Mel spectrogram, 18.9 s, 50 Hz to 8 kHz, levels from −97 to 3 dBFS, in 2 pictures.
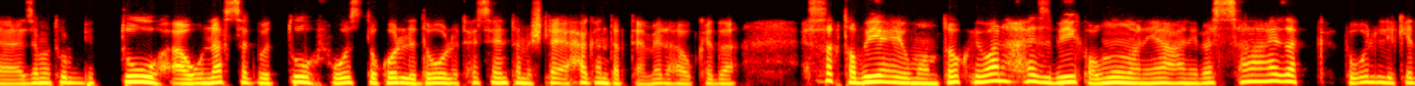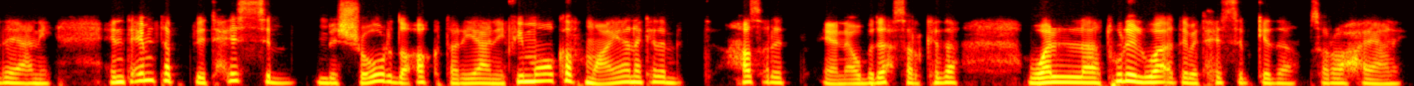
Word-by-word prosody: زي 150 +3 -2
ما 165 - +2
تقول 180 +1 -2
بتتوه 195 +2 +2
أو 150 +1 +2
نَفْسك 180 -1 +1
بتتوه 165 +4 0
في 160 - -11
وِسط 170 -1 0
كلّ 170 -1 +1
دُول 160 +2 0
وتحس 170 +3 -5
إن - - +4
أنت 175 +1 -1
مش 165 +2 -1
لاقي 160 -3 0
حاجة 175 0 -2
أنت 160 -2 0
بتعملها 145 +1 -6
وكده، 145 +1 -6 0.4
إحساسك 245 - -1
طبيعي 190 +1 +4
ومنطقي 165 +5 0
وأنا 230 +2 +3
حاسس 210 -4 0
بيك 185 +3 +2
عمومًا 170 +2 +3
يعني، 160 -1 -1
بس 170 +3 0
أنا 215 +2 +2
عايزك 220 -2 +2 0.3
تقول 185 +3 -2
لي 170 - -2
كده 175 0 -3
يعني 150 -1 -3 0.4
أنت 195 +3 +3
إمتى 245 +1 +3 0.2
بتحس 210 +4 -2 0.3
بالشعور 165 +6 +1
ده 155 -6 0
أكتر 155 -4 -3
يعني، 155 -1 -2
في 205 - +1
مواقف 230 0 +3
معيّنة 175 +6 +1
كده 195 0 -2
بت 170 -1 -5 0.3
حصلِت، 185 -3 -1 0.2
يعني 140 -2 0
أو 145 - -2
بتحصل 165 +1 -1
كده؟ 175 +4 -2 0.5
والّا 180 +1 +5
طول 230 +7 +2
الوقت 190 -4 +4
بتحس 165 +1 -4
بكده 155 -2 -5
بصراحة 160 0 -4
يعني؟ 140 -1 -4
170 Hz, 190 wpm, -21 LUFS, 155-190 Hz, 0.5 s, والّا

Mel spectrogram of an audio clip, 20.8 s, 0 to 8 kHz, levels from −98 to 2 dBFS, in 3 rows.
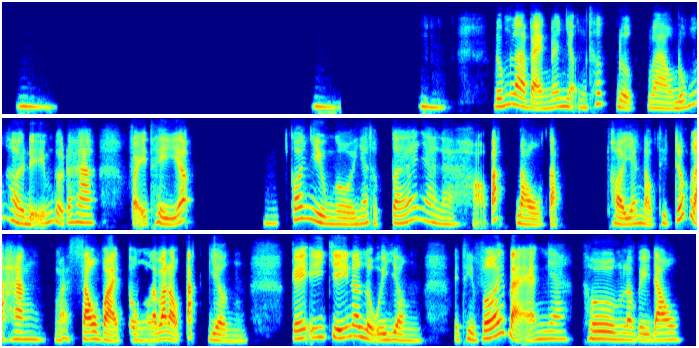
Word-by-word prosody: Ừm. 200 -3 -9 2.6
Ừm. 200 -3 -10 0.8
Ừm, 190 -4 -9 0.5
đúng 215 +5 -3
là 255 -5 +4
bạn 165 -3 +1
đã 195 - -5
nhận 210 -3 -5
thức 280 +6 -8
được 170 -6 -4
vào 165 -3 -4
đúng 185 - -6
thời 205 -9 +1
điểm 220 +7 -3
rồi - - -1
đó 210 - -4
ha. 210 -2 +3 0.4
Vậy - - 0
thì 160 -2 -1
á, 405 - +3 0.7
ừm, 190 -1 -12
có 290 - +2
nhiều 275 -11 0
người 165 -2 -3
nha, 190 +2 -4
thực 195 -5 -14
tế 220 +9 -1
nha, 250 -7 -6
là 170 -3 -8
họ - - -7
bắt - - +4
đầu 160 -5 +1
tập - - 0 0.5
thời 155 - +3
gian 180 +3 -2
đầu 185 - -3
thì 200 - -8
rất - - +1
là - - +5
hăng 190 -2 0
mà 215 - -7
sau 195 +1 +5
vài 185 -6 +7
tuần 165 -1 -5
là 165 - +3
bắt 200 - +7
đầu - - +5
tắt 230 - +3
dần, 150 -5 -2 0.5
cái 210 +3 +5
ý 245 +2 -1
chí 230 -1 +6
nó 275 0 +4
lụi 170 -9 +1
dần. 160 -4 -2 0.3
Vậy 170 - -9
thì 195 -2 -3
với 215 - +6
bạn 195 - +3
nha, 200 -1 -5 0.2
thường 200 -3 +1
là 175 -1 0
vì 165 -1 -4
đâu? 175 +1 +2
195 Hz, 185 wpm, -21 LUFS, 170-215 Hz, 2.6 s, vài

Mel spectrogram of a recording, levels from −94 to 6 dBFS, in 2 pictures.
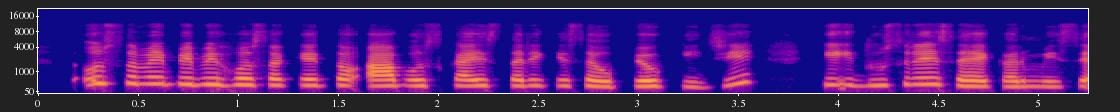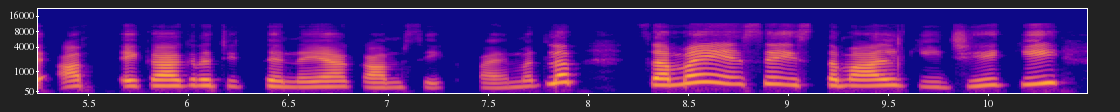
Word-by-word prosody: तो - - -5
उस 360 0 -1
समय 340 -1 -1
पे 320 -1 -1
भी 315 0 0
हो 300 0 +2
सके 280 -1 -2
तो 280 +1 -1
आप 260 0 +5
उसका 260 0 -2
इस 265 0 0
तरीके 260 0 -4
से 255 0 -2
उपयोग 240 +1 +2
कीजिए, 225 - -7 0.3
कि 300 0 -5
दूसरे 280 +4 -3
सहकर्मी 235 -4 -1
से 220 - -4
आप 240 +2 0 0.2
एकाग्र 260 +2 +3
चित्त 240 -3 -18
से 245 - +1
नया 225 +1 -1
काम 200 -3 -4
सीख 195 -2 -17 0.2
पाएँ। 185 0 -10
मतलब 250 - +2 0.4
समय 370 +8 +8
ऐसे 335 +1 -2
इस्तेमाल 275 -1 +2
कीजिए 240 +2 -8
कि 320 +6 +1
265 Hz, 190 wpm, -24 LUFS, 235-300 Hz, 0.4 s, समय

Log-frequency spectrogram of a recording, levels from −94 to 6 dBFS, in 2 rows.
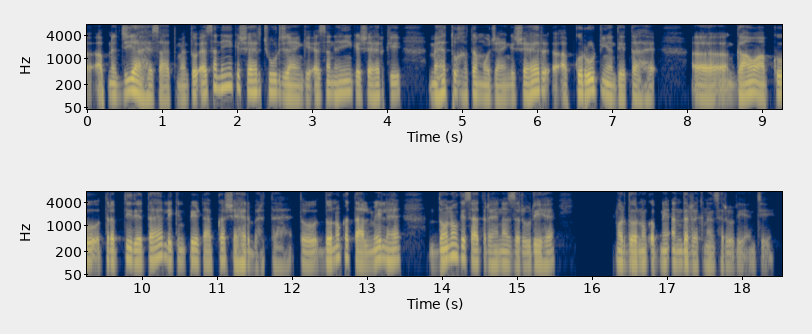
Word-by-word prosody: आपने 110 -1 0
जिया 130 +6 +5
है 95 -1 -1
साथ 90 -1 0
में। 95 0 -5
तो 115 - +3
ऐसा 125 +9 +3
नहीं 170 +2 +1
है 190 - +1
कि 180 -1 -2
शहर 130 -3 +2
छूट 130 -2 -1
जाएँगे, 100 -4 0
ऐसा 100 +4 0
नहीं 115 +2 -2
है - - -2
कि 110 - +1
शहर 105 +1 0
की 115 0 -2 0.4
महत्व 125 +5 +1
खत्म 105 +1 0
हो 100 -1 -1
जाएँगे। 95 +1 -4
शहर 120 +7 +3
अ, - - -2
आपको 125 - +1
रोटियाँ 120 -5 +3
देता 95 0 -1
है। 95 0 -4
अ, - - -8 0.6
गाँव 105 +5 +4
आपको 110 +3 +1 0.2
तृप्ति 115 +4 0
देता 110 +2 +1
है 150 +4 +2
लेकिन 115 -2 -3
पेट 115 -3 0
आपका 105 +4 -2
शहर 105 0 -1
भरता 90 0 -15
है। - - -18
तो 100 +1 0
दोनों 120 +6 +4
का - - +4
तालमेल 110 +6 +2
है, 120 +1 0 0.4
दोनों 120 +11 +3
के 140 -2 +1
साथ 110 -4 +1
रहना 100 +1 -3
ज़रूरी 95 +2 -2
है 100 +3 -4 0.9
और 105 - +2
दोनों 105 0 +1
को - - +1
अपने 105 +2 -4
अंदर 105 -1 +1
रखना 95 -1 -7
ज़रूरी - - -7
है। - - -15
जी। - - -13
110 Hz, 195 wpm, -23 LUFS, 100-120 Hz, 0.9 s, जिया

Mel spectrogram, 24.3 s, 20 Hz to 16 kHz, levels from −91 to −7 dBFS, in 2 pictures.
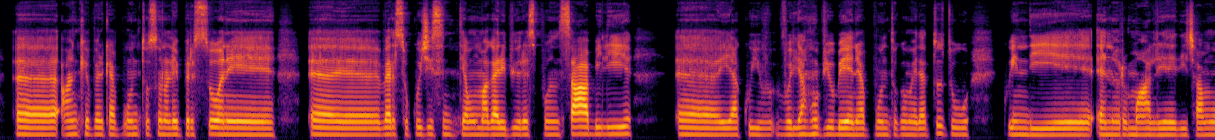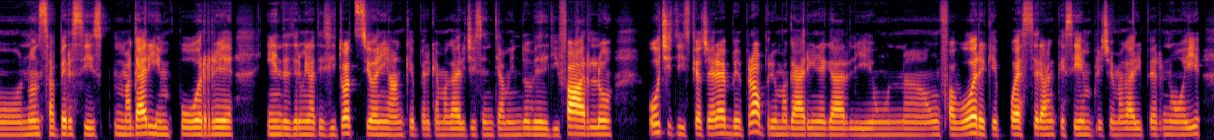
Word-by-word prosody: uhm, 175 -1 +2
anche 180 +1 -4
perché 175 0 -3
appunto 180 +1 -7
sono 180 0 -1
le 175 0 -1
persone, 175 -1 +1 0.3
ehm, 170 -1 +1
verso 175 -1 0
cui 180 +2 -7
ci 180 0 +2
sentiamo 170 0 -2
magari 170 0 +1
più 175 +1 -8
responsabili, 185 +2 +3 0.4
ehm, 175 -1 -1 0.2
e 170 - -1
a 170 - -2
cui 175 -1 -8
vo 165 0 -11
vogliamo 175 +2 -4
più 175 0 -6
bene 170 -1 +2
appunto 170 +1 -7
come 170 -1 -6
hai - - -4
detto 165 +5 -5
tu. 175 0 -9 0.3
Quindi 165 -1 -2
è 170 -1 -2
normale, 165 -1 -2
diciamo 165 0 -3
non 180 +2 0
sapersi 180 -1 +1
s - - -1
magari 190 +2 +4
imporre 180 0 +1 0.4
in 180 0 0
determinate 175 0 -2
situazioni, 175 -1 +3
anche 165 +2 -3
perché 165 0 -8
magari 165 0 -2
ci 170 +1 -4
sentiamo 165 0 -6
in 165 - -8
dovere 170 -1 -1
di 160 0 -11
farlo, 180 -1 +7 0.3
o 225 - +1
ci 225 -3 +5
dispiacerebbe 185 +1 +1
proprio 210 -6 +3
magari 170 -1 0
negargli 165 -1 -1
un 165 0 -8
un 165 +1 -7
favore, 180 +4 +5
che 170 0 -6
può 175 +5 0
essere 180 0 +2
anche 175 0 -4
semplice 170 -1 -1
magari 165 0 -2
per 170 0 -7
noi, 170 +2 -2
175 Hz, 165 wpm, -22 LUFS, 165-180 Hz, 0.4 s, farlo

